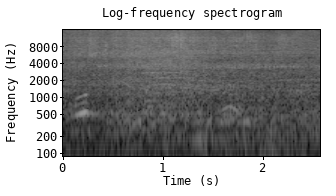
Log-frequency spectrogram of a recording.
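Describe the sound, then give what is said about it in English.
Steady wash of busy street traffic by the harbour in Marseille on a Monday night, a continuous rumble of passing vehicles, with faint indistinct voices mixed into the background. “But yeah, I didn't realise how good I had it last night, being that there was no traffic. It's a busy place, man.”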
